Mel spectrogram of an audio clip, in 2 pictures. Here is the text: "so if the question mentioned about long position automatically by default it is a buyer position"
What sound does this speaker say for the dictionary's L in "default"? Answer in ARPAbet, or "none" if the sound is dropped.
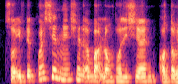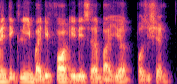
none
